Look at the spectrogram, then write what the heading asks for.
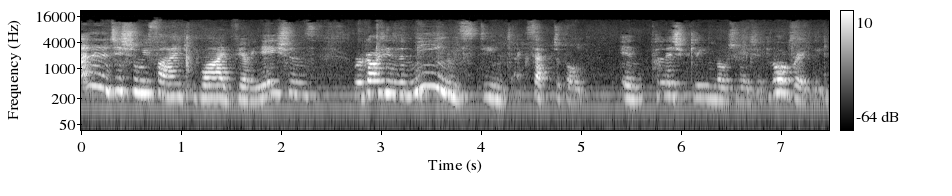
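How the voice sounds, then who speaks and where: Someone with an Irish accent speaks with very wide pitch swings amid audible room echo and noticeable background noise. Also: woman, medium pitch for a woman. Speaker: professor. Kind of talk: reading aloud. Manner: fast.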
